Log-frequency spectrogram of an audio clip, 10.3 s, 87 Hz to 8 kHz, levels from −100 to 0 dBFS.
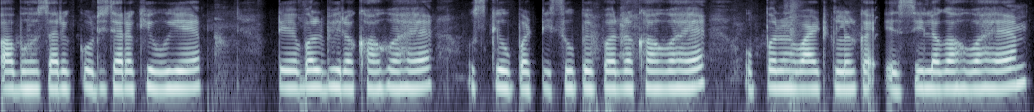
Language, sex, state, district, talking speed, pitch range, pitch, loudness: Hindi, female, Jharkhand, Palamu, 155 wpm, 225-235 Hz, 230 Hz, -16 LUFS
